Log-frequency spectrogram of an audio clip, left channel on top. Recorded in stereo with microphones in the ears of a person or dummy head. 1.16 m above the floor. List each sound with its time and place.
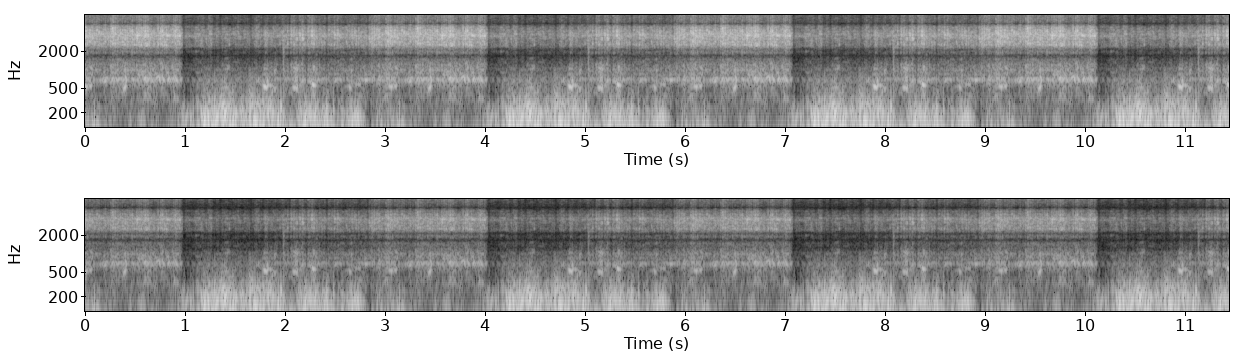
0.0 s a lawn mower: 30° left (ahead or behind)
